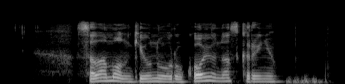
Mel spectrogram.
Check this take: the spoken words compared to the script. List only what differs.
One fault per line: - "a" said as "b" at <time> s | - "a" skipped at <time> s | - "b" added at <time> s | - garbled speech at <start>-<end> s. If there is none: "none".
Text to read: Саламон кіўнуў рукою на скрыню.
none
